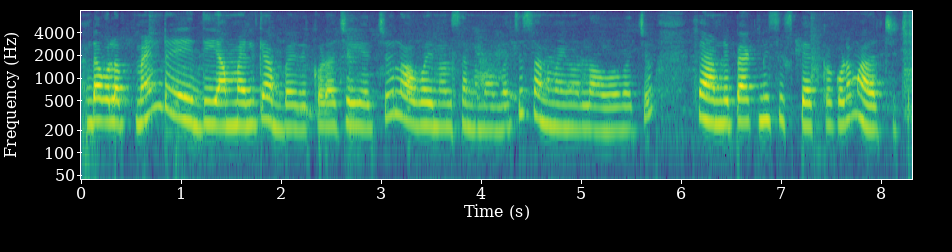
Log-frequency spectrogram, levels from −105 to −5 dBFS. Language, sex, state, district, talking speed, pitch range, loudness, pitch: Telugu, female, Andhra Pradesh, Annamaya, 135 wpm, 220-265 Hz, -17 LUFS, 235 Hz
